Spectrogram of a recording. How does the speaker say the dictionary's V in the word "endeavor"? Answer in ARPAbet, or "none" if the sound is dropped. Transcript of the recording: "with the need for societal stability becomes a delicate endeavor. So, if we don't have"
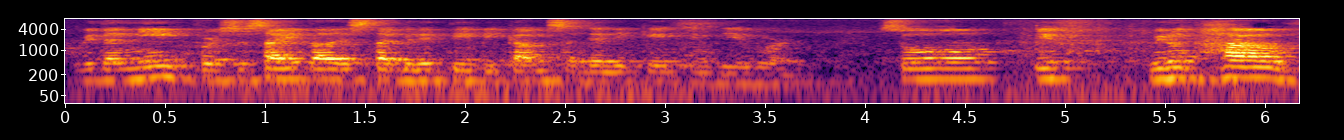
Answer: W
